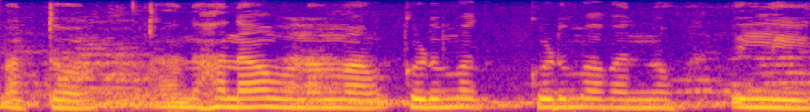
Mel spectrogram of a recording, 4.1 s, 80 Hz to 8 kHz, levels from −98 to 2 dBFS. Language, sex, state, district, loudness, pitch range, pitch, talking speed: Kannada, female, Karnataka, Dakshina Kannada, -13 LUFS, 200-215 Hz, 210 Hz, 90 wpm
